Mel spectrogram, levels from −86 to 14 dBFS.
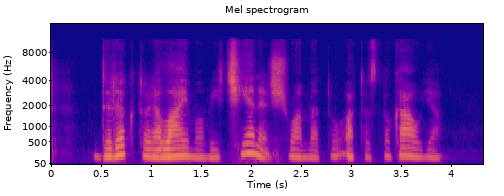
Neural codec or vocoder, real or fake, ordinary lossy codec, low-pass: codec, 24 kHz, 0.5 kbps, DualCodec; fake; AAC, 48 kbps; 10.8 kHz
